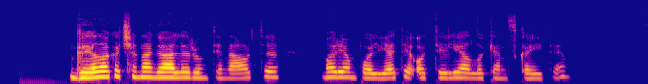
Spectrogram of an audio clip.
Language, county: Lithuanian, Kaunas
